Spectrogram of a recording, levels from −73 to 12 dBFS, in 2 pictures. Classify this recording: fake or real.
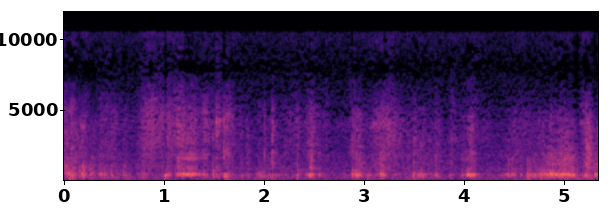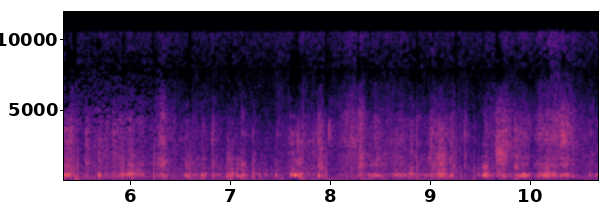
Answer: fake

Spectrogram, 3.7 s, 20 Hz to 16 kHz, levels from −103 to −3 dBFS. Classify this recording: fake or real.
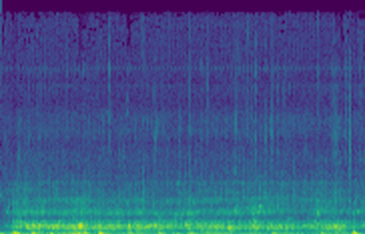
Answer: real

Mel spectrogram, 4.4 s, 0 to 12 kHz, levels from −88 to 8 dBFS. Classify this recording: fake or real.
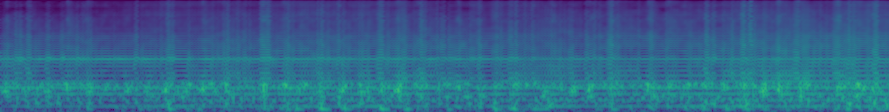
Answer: fake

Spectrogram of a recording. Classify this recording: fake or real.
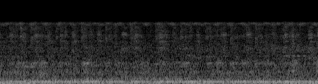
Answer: real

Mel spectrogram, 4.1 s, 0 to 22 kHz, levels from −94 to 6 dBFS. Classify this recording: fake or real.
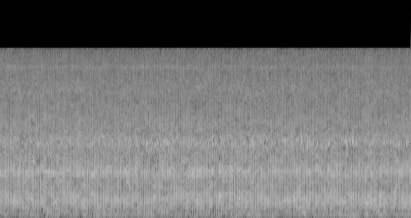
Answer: fake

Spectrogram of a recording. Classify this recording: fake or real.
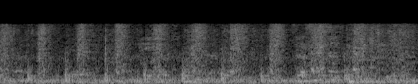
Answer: fake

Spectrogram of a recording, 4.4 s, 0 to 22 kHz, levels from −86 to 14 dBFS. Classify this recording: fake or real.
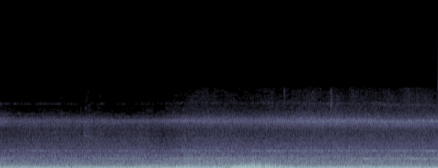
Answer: real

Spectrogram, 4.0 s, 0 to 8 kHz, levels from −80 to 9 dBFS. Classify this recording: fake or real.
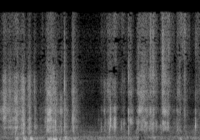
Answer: fake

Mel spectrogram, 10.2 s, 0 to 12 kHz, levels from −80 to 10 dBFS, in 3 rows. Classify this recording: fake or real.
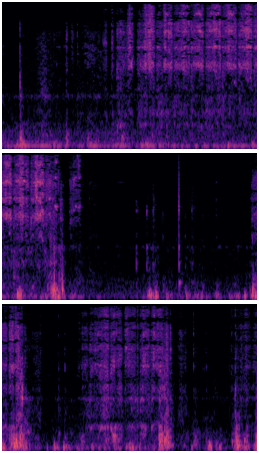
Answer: real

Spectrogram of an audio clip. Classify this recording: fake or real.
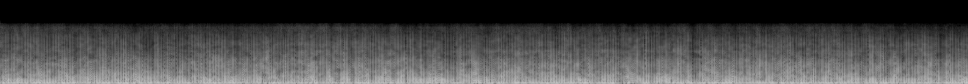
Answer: fake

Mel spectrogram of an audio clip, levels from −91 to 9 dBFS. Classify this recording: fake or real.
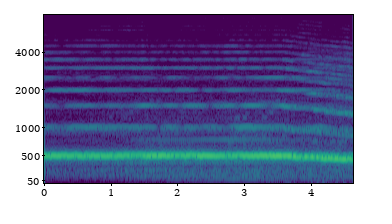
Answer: fake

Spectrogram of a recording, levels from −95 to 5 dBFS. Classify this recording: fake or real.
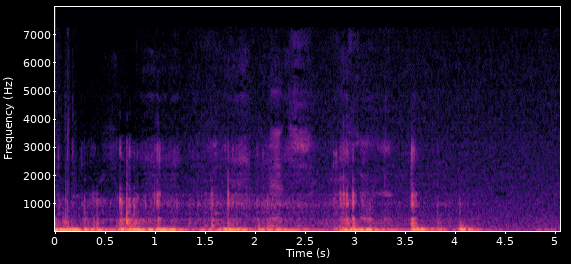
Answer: fake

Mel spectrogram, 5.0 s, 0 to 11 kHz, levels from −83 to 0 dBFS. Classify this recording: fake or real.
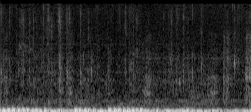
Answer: fake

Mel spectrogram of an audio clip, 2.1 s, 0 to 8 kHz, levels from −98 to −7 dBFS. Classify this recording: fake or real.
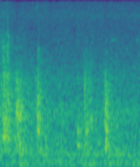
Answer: real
